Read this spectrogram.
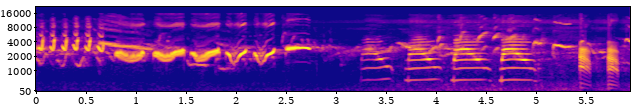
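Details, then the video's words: Tame Chinese hwamei perched on a table delivering rapid rattled notes and rich rolling whistles, a sustained clear tone, then a series of ringing, evenly spaced whistled phrases ending in sharp chips. "Họa mi thuần xách tay đặt bàn tự tin hót"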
